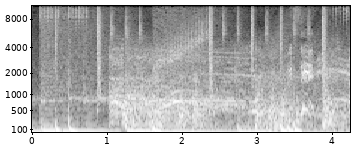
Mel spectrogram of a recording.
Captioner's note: thumping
